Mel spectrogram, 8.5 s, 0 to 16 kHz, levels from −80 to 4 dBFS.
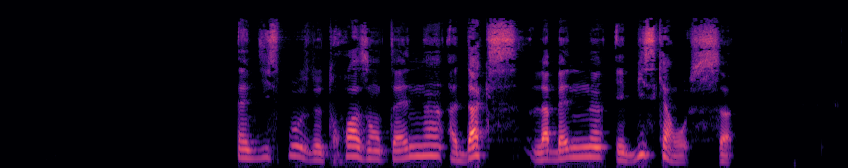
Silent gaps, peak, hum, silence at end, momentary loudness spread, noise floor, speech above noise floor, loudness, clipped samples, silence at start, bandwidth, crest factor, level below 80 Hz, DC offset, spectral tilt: none; -6 dBFS; none; 1.15 s; 11 LU; under -90 dBFS; over 61 dB; -28 LUFS; under 0.1%; 2.35 s; 11.5 kHz; 24 dB; -72 dBFS; under 0.1%; -3 dB/octave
